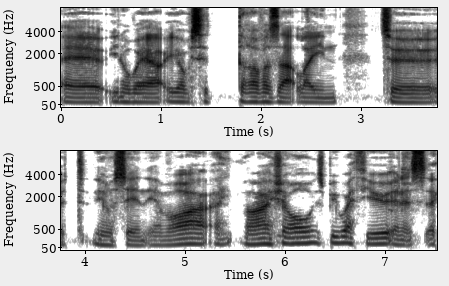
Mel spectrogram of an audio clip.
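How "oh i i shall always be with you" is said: eerie, unsettling, weird and creepy voice. Quoting a film line while discussing the film: imitating a weird creepy voice. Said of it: "that weird, creepy voice".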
